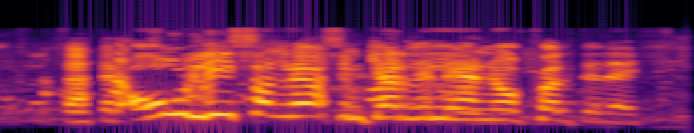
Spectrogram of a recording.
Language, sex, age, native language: Icelandic, male, 14, Icelandic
